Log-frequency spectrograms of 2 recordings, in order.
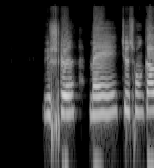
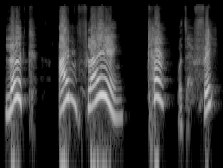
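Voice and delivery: excited exclamation; 7 semitones higher, 5 dB louder than usual. Shown as a demonstration. Teacher models the sentence for children, excited and loud. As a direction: say it like flying with joy. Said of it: "Now time to learn some English".

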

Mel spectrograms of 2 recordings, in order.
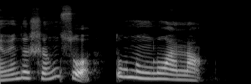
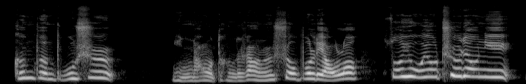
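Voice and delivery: roaring; 7 dB louder than usual. Acted. Lion roaring at Minus he will eat her, loud roar. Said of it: "吼道".

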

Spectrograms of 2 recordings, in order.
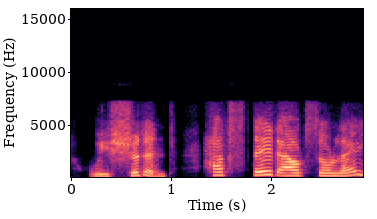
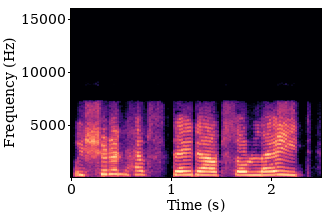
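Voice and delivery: mildly trembling, higher and louder; a small mouse wishing it had gone home; 6 semitones higher, 5 dB louder than usual. A narrator's reading. Mouse out too late in the dark, light tremble. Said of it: "in a trembling voice".

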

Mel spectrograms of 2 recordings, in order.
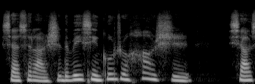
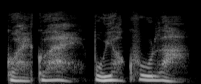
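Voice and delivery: soothing; 4 semitones lower, slower than usual. Acted. Mother comforts her crying little boy, soothing. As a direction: gently comfort a crying child.

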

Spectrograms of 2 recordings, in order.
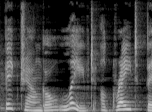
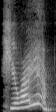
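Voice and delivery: high little rabbit voice; Clever Rabbit; 10 semitones higher, faster than usual. A narrator's reading. Rabbit shows himself to the lion, high voice. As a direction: pipe up as a plucky small rabbit. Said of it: "said Clever Rabbit".

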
